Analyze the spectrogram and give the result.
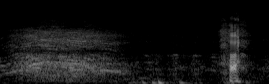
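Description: An audience at a sermon yells out travel destinations all at once in a loud, overlapping jumble that fades after about a second, followed by scattered low thumps and one sharp burst of noise.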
